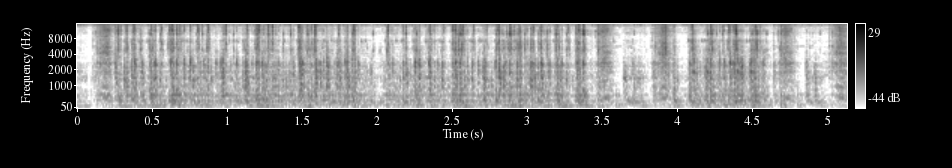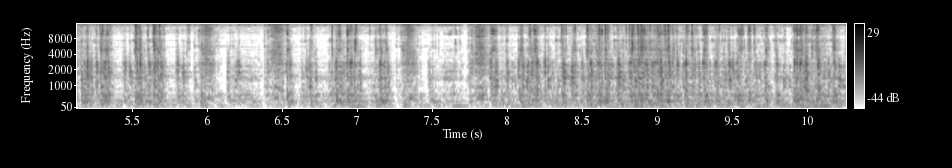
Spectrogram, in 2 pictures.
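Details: Fast, harsh ratcheting clatter over the machine's steady hum throughout; something in the drive is knocking loudly, cause unclear.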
